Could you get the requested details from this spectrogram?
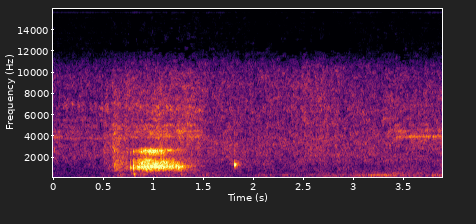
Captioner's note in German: seufzen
